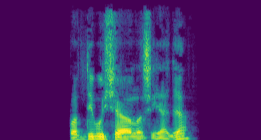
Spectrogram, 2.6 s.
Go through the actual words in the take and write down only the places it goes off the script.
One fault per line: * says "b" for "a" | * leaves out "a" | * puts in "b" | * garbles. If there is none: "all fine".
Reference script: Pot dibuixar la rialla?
all fine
